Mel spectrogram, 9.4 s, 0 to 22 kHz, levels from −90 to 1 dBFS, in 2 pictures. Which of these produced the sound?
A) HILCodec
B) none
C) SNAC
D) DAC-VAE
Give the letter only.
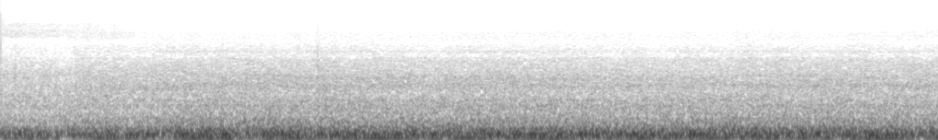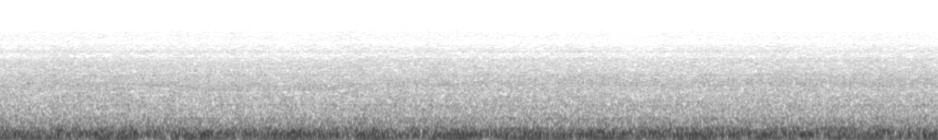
D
